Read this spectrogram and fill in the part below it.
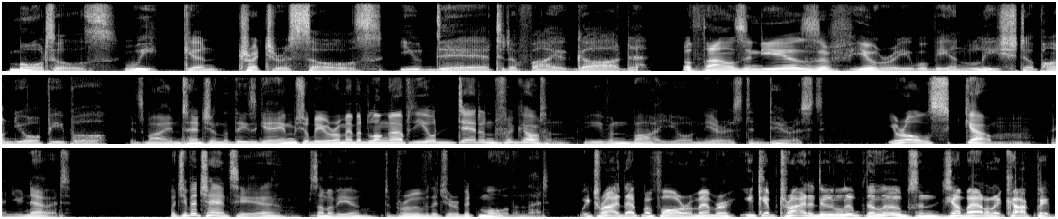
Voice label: Character Voices

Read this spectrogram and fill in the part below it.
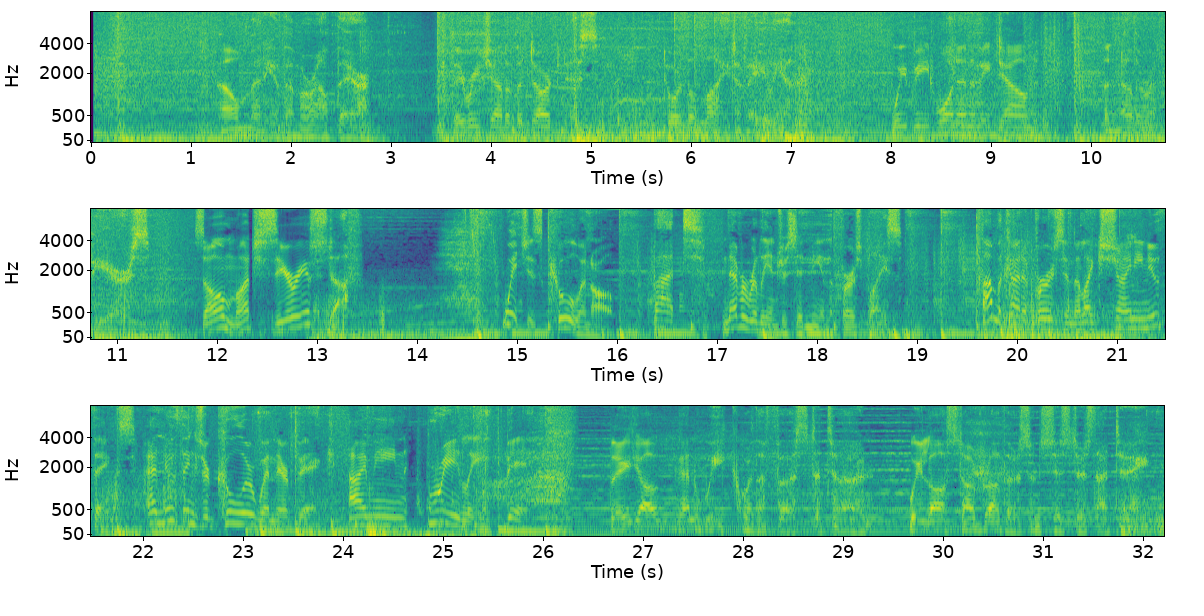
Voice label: Trailer

